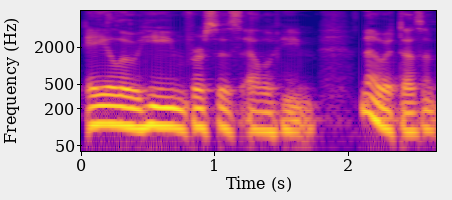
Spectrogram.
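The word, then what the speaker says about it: אלהים: But when you add something to the end of a word in Hebrew, Hebrew likes to keep that accent on the end. And so that changes the vocalization, changes the vowels throughout the word in the vast majority of cases. And so El becomes Elohim.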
